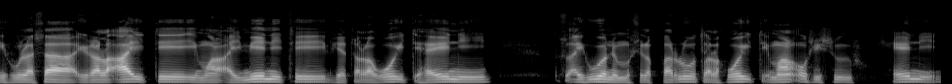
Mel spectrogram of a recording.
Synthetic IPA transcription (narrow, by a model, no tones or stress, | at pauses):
iɦulasaḭɾala̰ʔait̪eːmala̰ʔa̰imenit̪ʰebisat̪a̰lawoit̪eɦaeni | t̪o̥saiɦuanemosilaparlut̪a̰lawoit̪ḛmala̰ʔosisui | haeni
